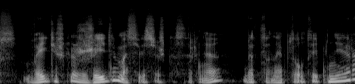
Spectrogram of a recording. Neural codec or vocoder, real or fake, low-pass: codec, 44.1 kHz, 7.8 kbps, DAC; fake; 14.4 kHz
